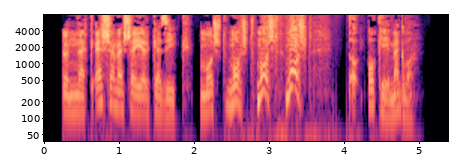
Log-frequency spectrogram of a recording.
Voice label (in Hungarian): Önnek SMS-e érkezik most (férfi), csengőhang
